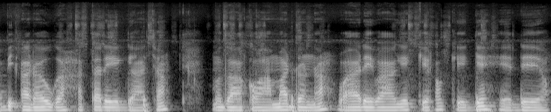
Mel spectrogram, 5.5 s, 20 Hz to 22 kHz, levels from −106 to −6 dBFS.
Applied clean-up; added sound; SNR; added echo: neural mask model RNNoise.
